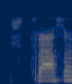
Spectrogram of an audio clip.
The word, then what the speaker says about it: Straße: Straße means street. Here STRA, in English we can say it like STRA double SE, Straße. But in German we say like Straße, Straße, double S, estate.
